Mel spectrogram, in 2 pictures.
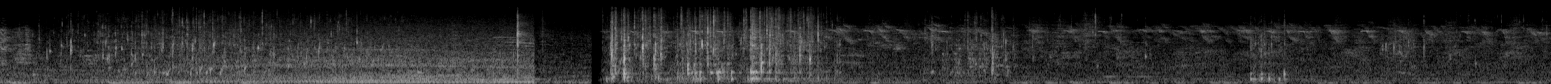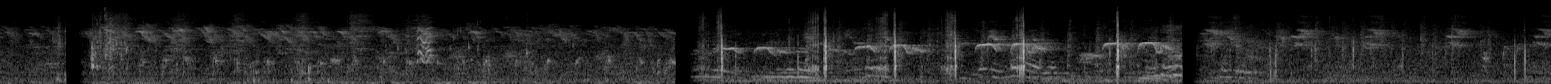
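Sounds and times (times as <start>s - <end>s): water splashing in steel basin: 0.2s - 4.0s, 6.0s - 8.5s, 9.3s - 11.1s, 16.3s - 17.1s.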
